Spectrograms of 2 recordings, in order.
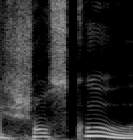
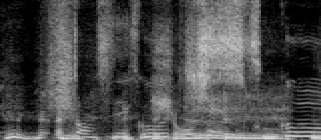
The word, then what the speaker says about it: Chansko: Big up à Chansko. C'est Chansko, arrêtez de prononcer ça n'importe comment. Chansko.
